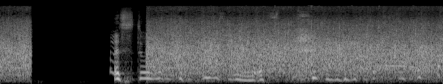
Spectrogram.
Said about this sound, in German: Wenn wir Applaus haben wollen, dann machen wir so.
